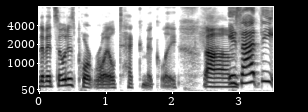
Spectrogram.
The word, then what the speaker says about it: Port Royal: And I think I always say Port Royale, but it's not because it would have an E at the end of it if it was pronounced, it was supposed to be pronounced that way.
